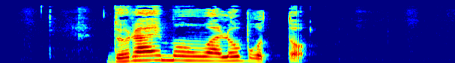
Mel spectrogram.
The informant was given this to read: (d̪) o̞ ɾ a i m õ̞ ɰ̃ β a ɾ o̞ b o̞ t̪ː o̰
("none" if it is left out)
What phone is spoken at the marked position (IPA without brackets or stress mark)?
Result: d̪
